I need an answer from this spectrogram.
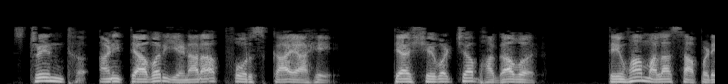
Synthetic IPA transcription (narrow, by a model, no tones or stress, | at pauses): sʈɾent̪ʰaɽ̃it̪jaʋəɾjeɽ̃aɾafoɾskajaɦe | t̪jaɕeʋəɽ̚t͡ɕjabʱaɡãʋəɾ | t̪eʋ̤ãməlasapɽe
